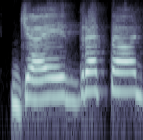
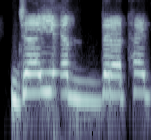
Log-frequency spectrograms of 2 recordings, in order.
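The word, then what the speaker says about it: जयद्रथ: Bhishma Drona Tata Jayadratha Jala Gandhar. See, Jayadratha, ya is having blue color. Where is your pronunciation going? Jayadratha Jala. Jayadratha Jala. Tha is a Mahaparana.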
